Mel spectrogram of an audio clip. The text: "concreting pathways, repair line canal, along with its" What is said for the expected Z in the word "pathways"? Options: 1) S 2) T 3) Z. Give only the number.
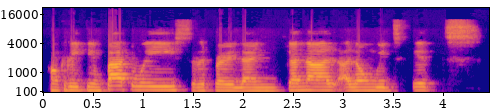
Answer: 1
